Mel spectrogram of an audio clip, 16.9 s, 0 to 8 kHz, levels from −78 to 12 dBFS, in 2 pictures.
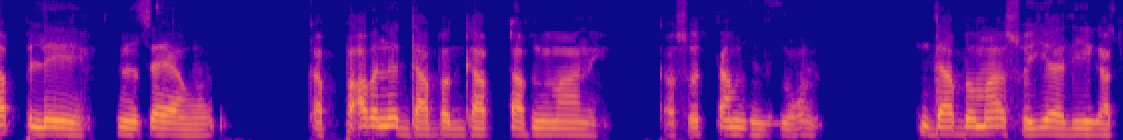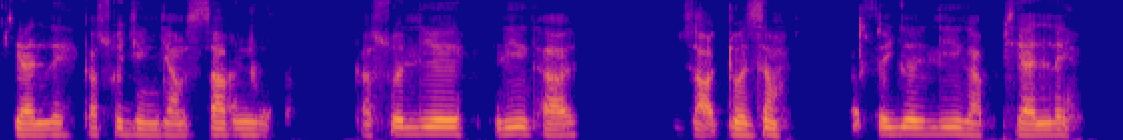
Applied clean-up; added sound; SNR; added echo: neural mask model Resemble Enhance denoiser.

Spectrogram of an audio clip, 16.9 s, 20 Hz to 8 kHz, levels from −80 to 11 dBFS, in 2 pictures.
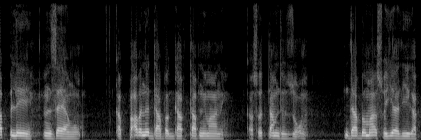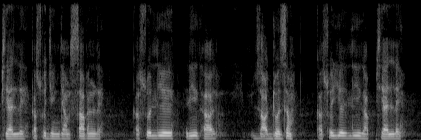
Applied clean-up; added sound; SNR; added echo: none; none; none; none.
